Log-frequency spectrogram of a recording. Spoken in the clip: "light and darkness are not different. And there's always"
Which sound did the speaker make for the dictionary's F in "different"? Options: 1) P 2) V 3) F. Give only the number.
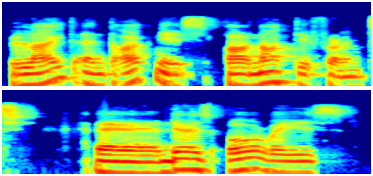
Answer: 3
